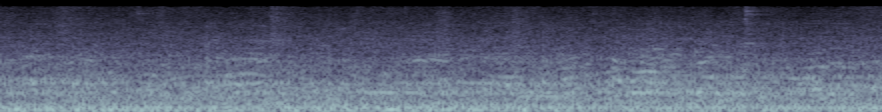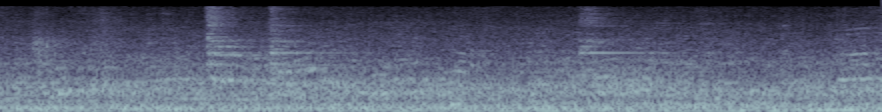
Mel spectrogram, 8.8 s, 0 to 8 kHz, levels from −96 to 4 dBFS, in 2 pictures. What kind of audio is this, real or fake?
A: real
